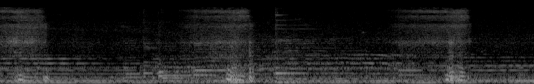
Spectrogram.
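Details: 9-week-old pug puppy sleeping on her back, eyes rolled back, rhythmic snorting snores about every two seconds over background music, recorded on a phone; snoring.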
